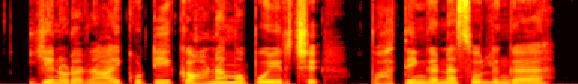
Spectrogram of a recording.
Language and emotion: Tamil, sad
